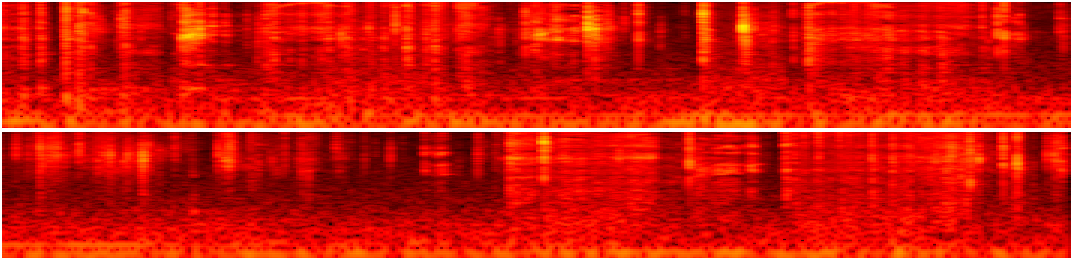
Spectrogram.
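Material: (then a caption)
Soap. A solid oval bar of soap with a glittery blue coating and a white core is held in the hand and shaved with a metal box-cutter blade, sending chips flying off. The result is a run of bright, crisp scraping and crackling strokes with short pauses between them, and almost no low end.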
